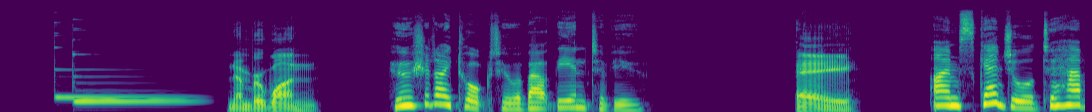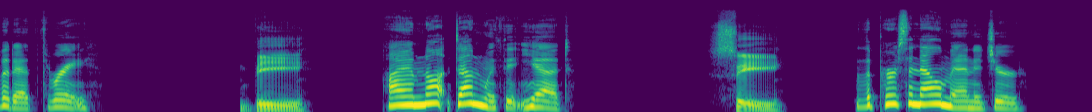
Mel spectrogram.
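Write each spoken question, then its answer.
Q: Who should I talk to about the interview?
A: C: The personnel manager.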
